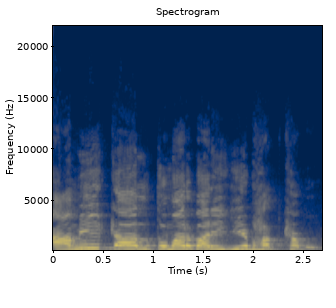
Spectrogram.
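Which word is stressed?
আমি. The stress is on the word আমি. It is this person, not someone else, who will eat. "আমি এখানে আমিটার উপরে জোর দিয়েছি।"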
